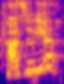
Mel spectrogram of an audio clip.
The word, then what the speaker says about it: Kazuya: Yeah, Kazuya. Kazu. Okay. I also like I couldn't remember. I'm like, I know this game. Like I know this series. Why can't I'm saying it? Right, Heihachi, Kazuya, and Mina.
